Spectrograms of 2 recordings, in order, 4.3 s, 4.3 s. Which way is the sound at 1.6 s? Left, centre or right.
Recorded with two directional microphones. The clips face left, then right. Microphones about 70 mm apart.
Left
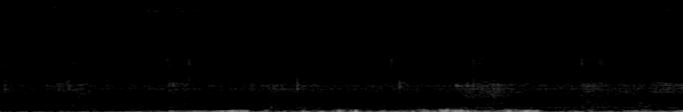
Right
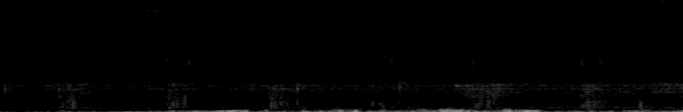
Right.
